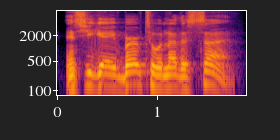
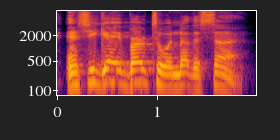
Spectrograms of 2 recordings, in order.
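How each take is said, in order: No difference in how they are said.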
